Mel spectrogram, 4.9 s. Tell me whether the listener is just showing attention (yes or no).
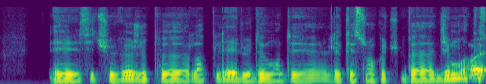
no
